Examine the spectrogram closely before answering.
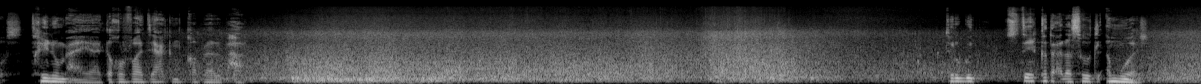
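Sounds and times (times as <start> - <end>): ocean waves breaking on shore: 1.4 - 12.0.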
